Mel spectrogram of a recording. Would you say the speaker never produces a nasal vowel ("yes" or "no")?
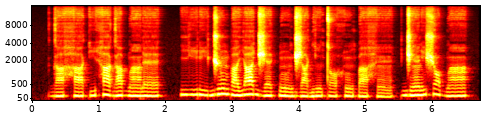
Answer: no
